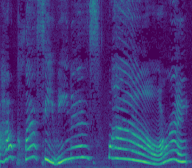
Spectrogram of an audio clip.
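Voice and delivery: high, delighted coo at the picture. Acted. Talking to the picture for a child, high delighted coo. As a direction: gush over the planet for the child. Admiring the cartoon planet.

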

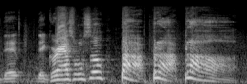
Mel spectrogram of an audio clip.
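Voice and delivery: loud, high taunting with gun noises; mock taunt. Gamer taunting a dead player, loud and high. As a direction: taunt the target, then spit out mock gunfire. Taunting grass while shooting.

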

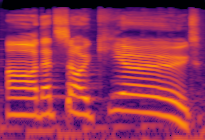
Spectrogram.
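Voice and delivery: slow, high, melting aww; gushing, tender coo; aww, so cute. Real, not acted. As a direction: stretch it out like you just saw a puppy. Reacts to wholesome post.

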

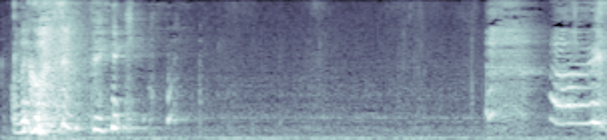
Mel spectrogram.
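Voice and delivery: high giggly squeal; laughing till it hurts; laughing hard. Real, not acted. Describing the ugly juice to viewers, squealing with laughter. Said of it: "Eu tô chorando".

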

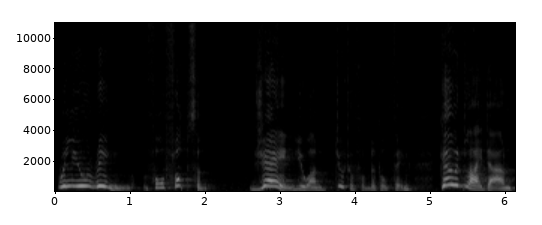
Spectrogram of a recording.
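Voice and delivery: high, loud haughty orders; imperious mother. Acted. Mother dismissing undutiful Jane, imperious. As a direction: command them with ruffled dignity.

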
